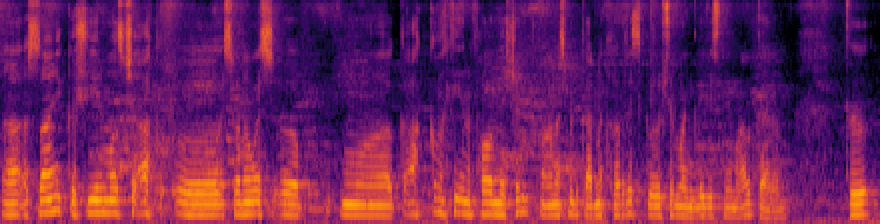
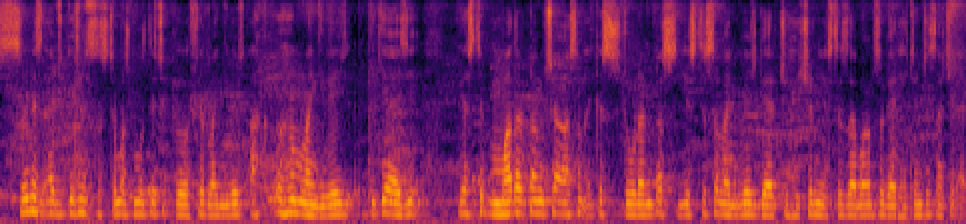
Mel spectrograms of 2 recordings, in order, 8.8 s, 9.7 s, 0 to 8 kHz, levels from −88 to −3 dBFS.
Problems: constant background noise, background conversations at intervals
